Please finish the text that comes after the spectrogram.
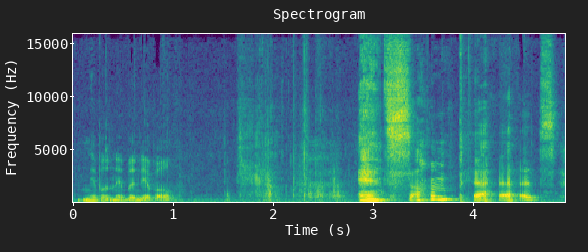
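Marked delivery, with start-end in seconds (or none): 0.1-1.0 whispered little nibbles; hushed playful nibble; soft nibbling. Pretend. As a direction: nibble the words quietly. Acting out nibbling.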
